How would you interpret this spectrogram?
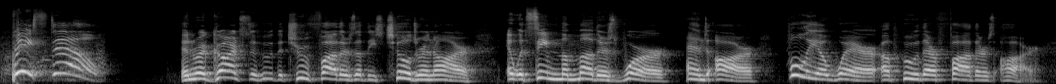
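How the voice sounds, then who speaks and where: A woman playing a haughty, commanding angel judge in a scripted audio roleplay, speaking in a pompous, formal, theatrical manner. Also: fairly high pitch. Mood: indignant, declaring.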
